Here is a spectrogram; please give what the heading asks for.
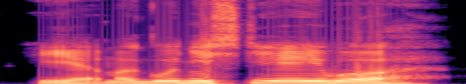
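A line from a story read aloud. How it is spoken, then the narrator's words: Shouted. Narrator (Russian): крикнул Марк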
